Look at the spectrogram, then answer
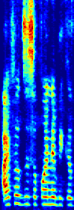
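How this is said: The tone is defensive and condemning. It condemns the other person. The speaker calls it wrong. "in a de- defensive kind of tone"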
